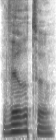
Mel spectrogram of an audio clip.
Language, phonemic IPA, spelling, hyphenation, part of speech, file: German, /ˈvɪʁtə/, Wirte, Wir‧te, noun, De-Wirte.ogg
- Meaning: nominative/accusative/genitive plural of Wirt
